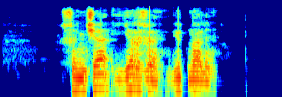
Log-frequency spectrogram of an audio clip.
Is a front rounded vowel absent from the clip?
no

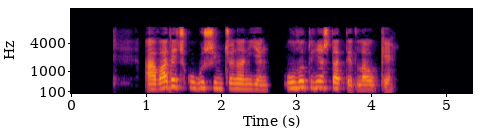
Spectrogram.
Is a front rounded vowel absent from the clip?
no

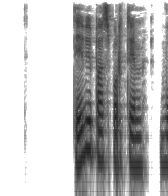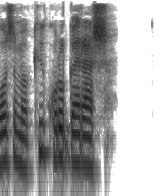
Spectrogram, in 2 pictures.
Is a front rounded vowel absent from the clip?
no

